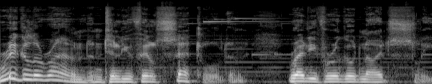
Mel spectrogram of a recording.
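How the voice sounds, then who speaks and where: A man with a Norfolk accent, medium pitch and lively intonation, over music in the background. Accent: soft Norfolk burr. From Norfolk, England. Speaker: broadcaster. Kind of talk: sleep story. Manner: gentle, soothing, slow.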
